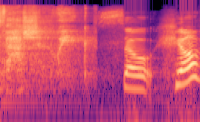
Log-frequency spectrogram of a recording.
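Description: Mostly speech: a breathy, hissy noise for about the first second, then a woman's voice begins speaking.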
